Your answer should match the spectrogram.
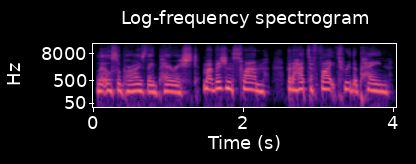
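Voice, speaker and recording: A woman voicing a wry, watchful female adventurer for a video game. She makes understated remarks and narrates events calmly, like a storybook. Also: on the low side, normal speed, no echo, clean studio sound, natural voice. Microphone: close studio mic.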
